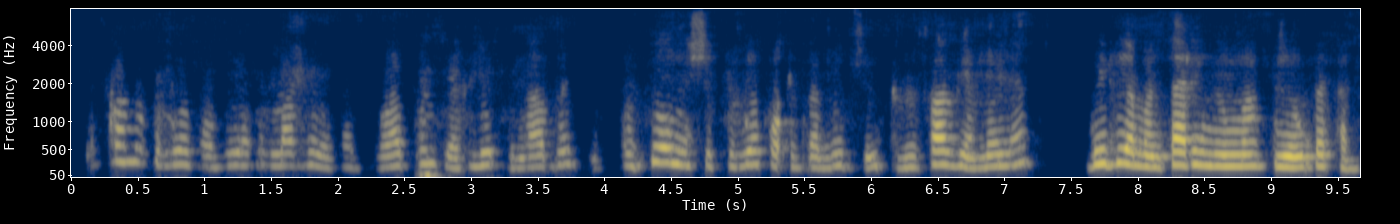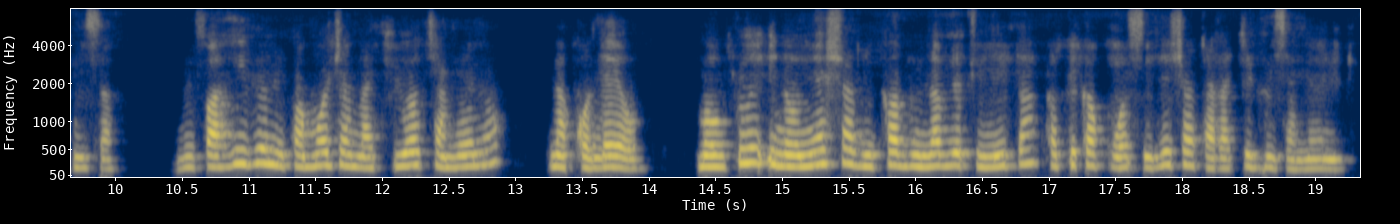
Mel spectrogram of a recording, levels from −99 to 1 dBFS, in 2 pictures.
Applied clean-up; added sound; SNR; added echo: neural mask model Resemble Enhance denoiser.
